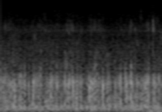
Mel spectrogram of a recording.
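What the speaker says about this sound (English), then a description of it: "I'll boil some water." Water boils in a video game, a dense, steady bubbling that stays even and fairly close across the short moment, with no speech over it.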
